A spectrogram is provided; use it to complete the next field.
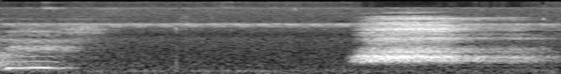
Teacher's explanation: ¿Suena? El sonido, la garganta, las cuerdas bucales no vibran. Es una salida liviana sin sonido. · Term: la J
